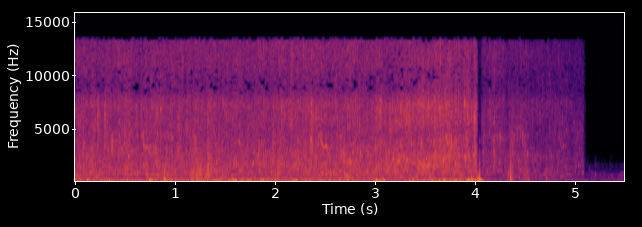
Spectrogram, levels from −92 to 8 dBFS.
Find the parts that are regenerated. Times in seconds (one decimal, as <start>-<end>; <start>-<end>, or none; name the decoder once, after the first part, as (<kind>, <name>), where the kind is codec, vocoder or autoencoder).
1.6-3.6 (vocoder, BigVGAN v2)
